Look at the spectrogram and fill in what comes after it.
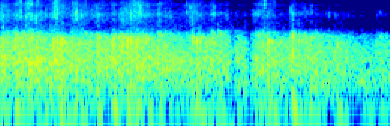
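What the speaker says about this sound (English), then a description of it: "One more time, a round of applause for Mr. Gochukwu Obichukwu." An audience applauds a speaker at a Nigerian conference, a steady wash of clapping with no voices on top, filling the moment at an even level.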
